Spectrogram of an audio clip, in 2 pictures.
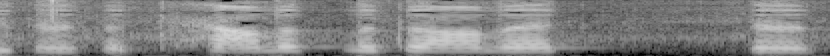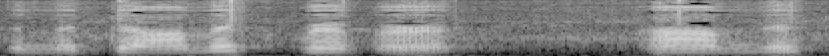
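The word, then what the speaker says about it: Medomak: Now, the camp is called Madomic, and am I pronouncing that correctly? – Yes, you are. – And I'm going to spell it for the listeners. It's M-E-D-O-M-A-K.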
